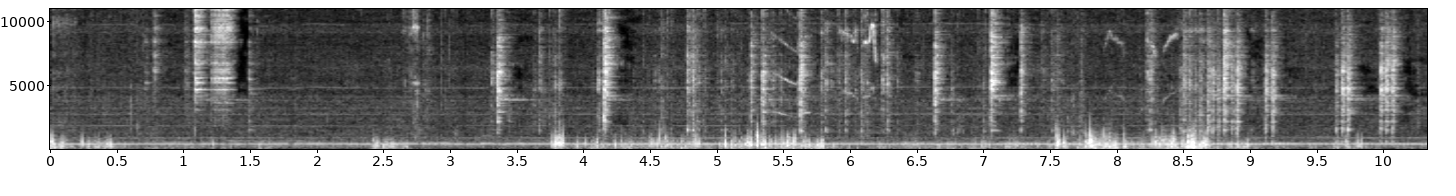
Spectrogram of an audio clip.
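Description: Stick (arc) welding on a steel stair frame: the electrode arc crackling in short spells, with sharp metallic taps and clinks between them. A steady faint hum runs underneath.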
